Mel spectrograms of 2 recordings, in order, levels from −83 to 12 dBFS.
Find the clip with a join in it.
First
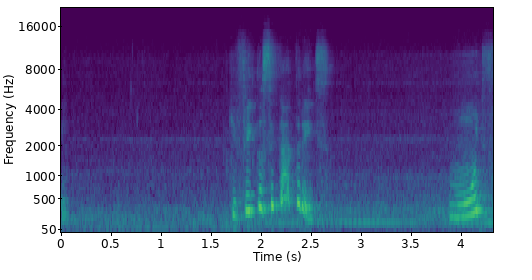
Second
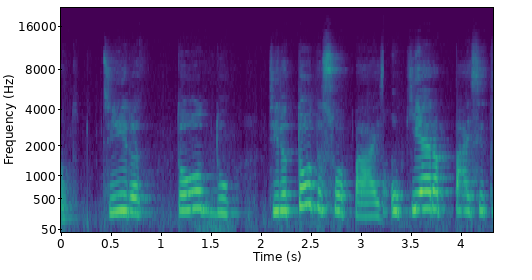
second; 1 cut; at 3.2 s

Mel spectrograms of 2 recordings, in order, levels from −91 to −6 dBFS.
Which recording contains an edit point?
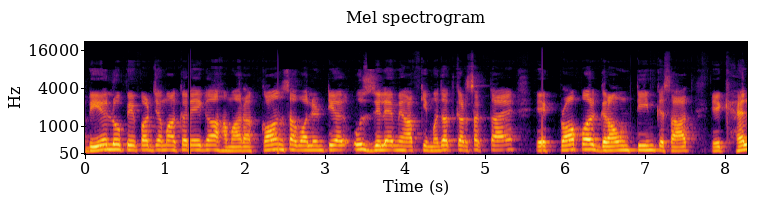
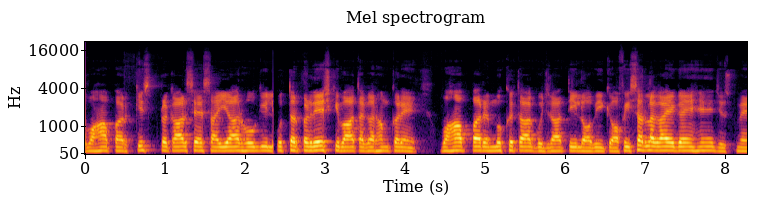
second; 1 cut; at 2.4 s

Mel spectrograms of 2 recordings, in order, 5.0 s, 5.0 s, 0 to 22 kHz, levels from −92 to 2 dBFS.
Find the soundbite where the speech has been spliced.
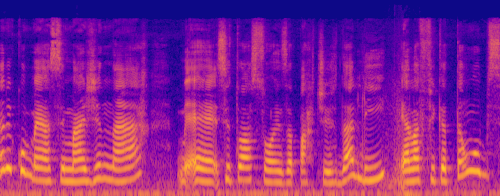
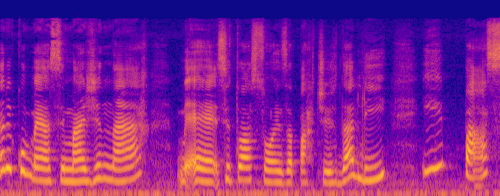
first; 1 cut; at 3.9 s

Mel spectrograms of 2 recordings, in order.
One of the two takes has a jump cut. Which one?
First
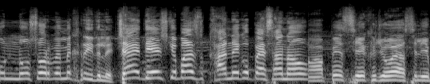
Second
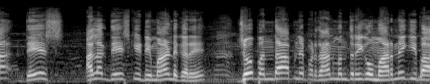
first; 2 cuts; at 1.2 s, 3.1 s

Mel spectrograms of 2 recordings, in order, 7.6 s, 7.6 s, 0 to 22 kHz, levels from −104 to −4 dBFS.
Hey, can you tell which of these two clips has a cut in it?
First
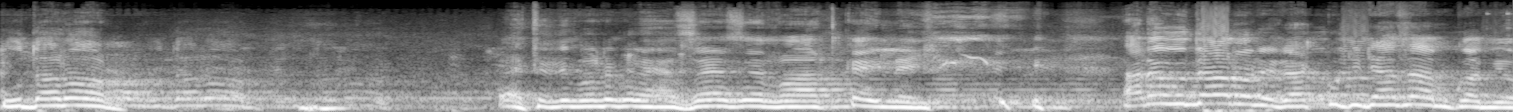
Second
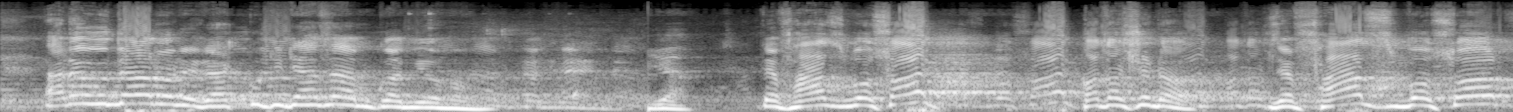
second; 1 cut; at 3.3 s

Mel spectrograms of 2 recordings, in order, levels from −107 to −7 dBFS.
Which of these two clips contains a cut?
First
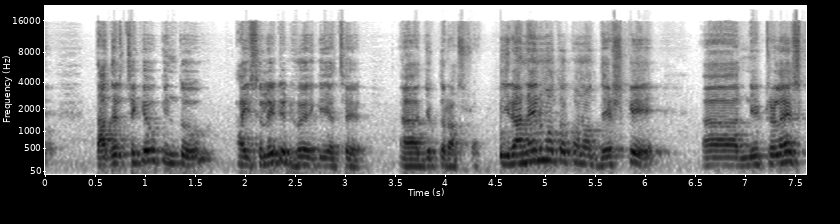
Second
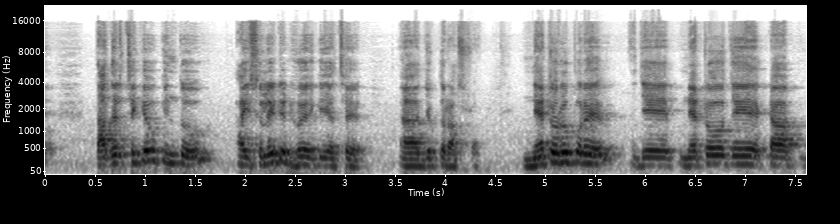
first; 1 cut; at 4.5 s

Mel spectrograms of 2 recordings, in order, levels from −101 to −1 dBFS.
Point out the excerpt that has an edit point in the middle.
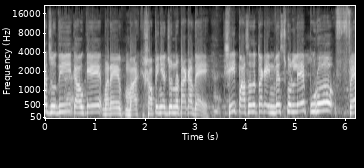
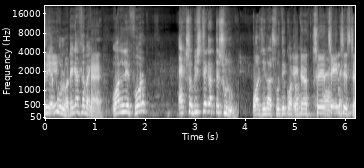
second; 1 cut; at 3.9 s

